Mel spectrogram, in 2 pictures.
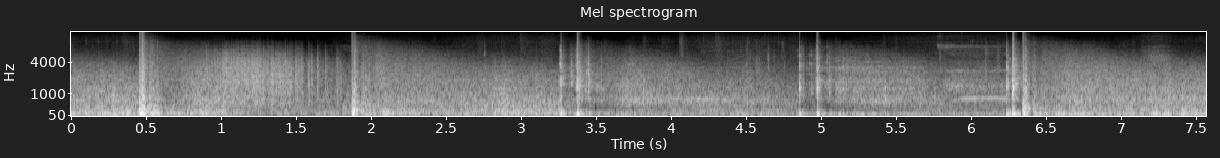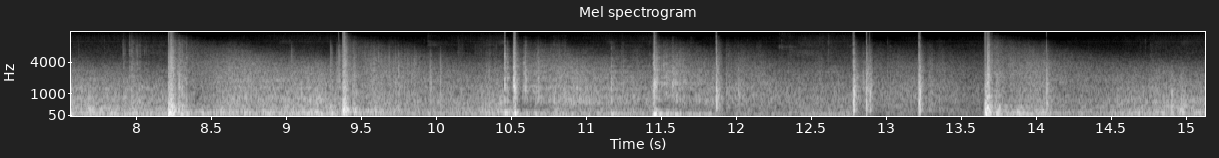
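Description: Aerial firework shells bursting overhead: about a dozen sharp bangs roughly a second apart, coming closer together near the end, over a steady wash of sound from the display.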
